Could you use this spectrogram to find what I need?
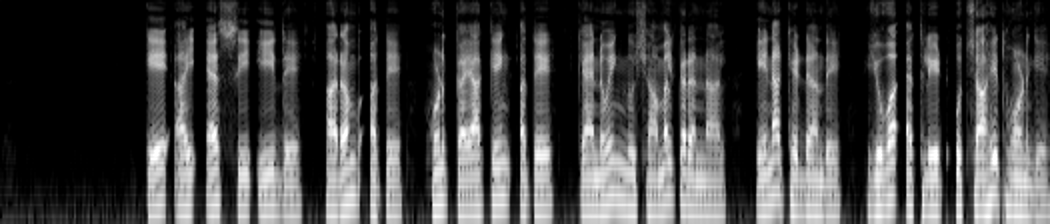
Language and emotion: Punjabi, neutral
